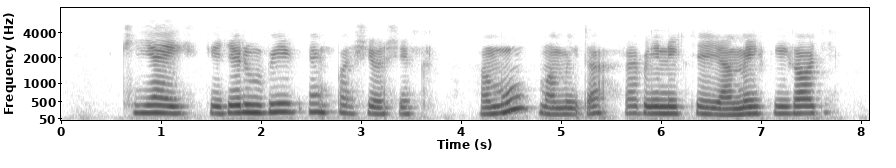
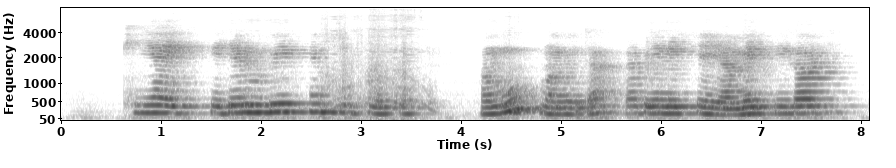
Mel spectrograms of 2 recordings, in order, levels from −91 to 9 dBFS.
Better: first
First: none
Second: noise reduction (neural separator model SepFormer DNS4)

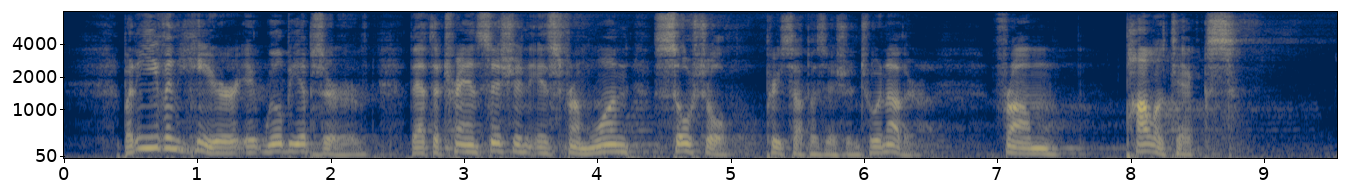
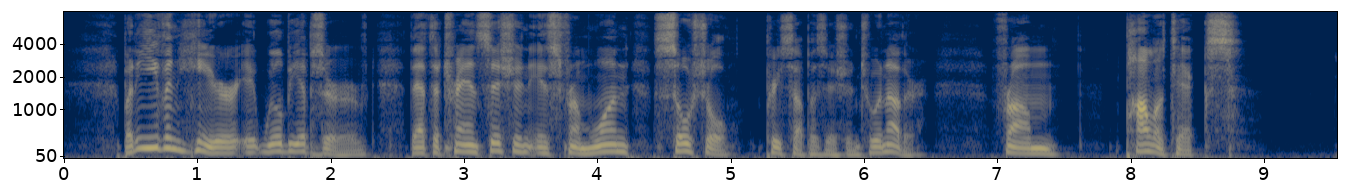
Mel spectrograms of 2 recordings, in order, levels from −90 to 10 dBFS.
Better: second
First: room echo; dies away in 1.4 s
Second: none

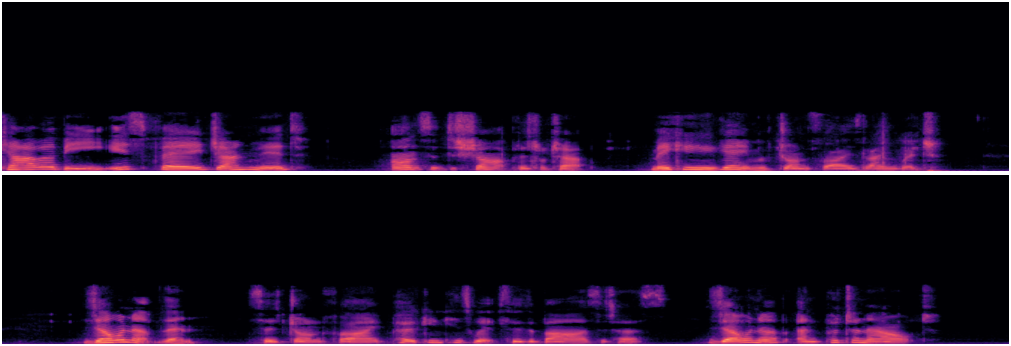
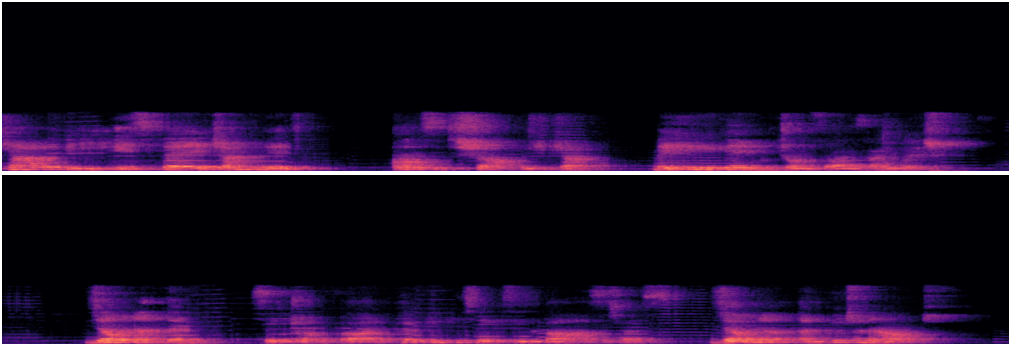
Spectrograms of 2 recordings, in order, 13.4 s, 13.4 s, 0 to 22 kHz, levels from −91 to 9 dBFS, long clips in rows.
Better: first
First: none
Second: noise reduction (neural separator model SepFormer DNS4)

